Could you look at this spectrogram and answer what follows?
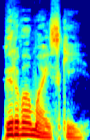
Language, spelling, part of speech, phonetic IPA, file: Russian, первомайский, adjective, [pʲɪrvɐˈmajskʲɪj], Ru-первомайский.ogg
- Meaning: May Day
